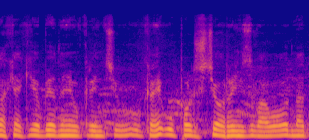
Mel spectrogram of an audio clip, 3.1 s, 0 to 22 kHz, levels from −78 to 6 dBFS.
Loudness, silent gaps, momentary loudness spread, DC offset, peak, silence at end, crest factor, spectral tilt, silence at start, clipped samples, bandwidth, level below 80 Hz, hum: -17 LUFS; none; 4 LU; under 0.1%; -2 dBFS; 0 s; 14 dB; -7 dB/octave; 0 s; under 0.1%; 13.5 kHz; -54 dBFS; none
